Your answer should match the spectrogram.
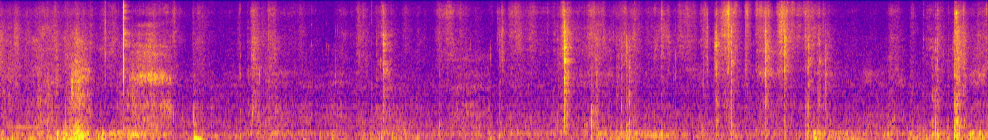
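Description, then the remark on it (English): Dry, crinkly rustling and scraping of paper, fairly quiet, with irregular sharp crackles and brief snips scattered throughout and no talking. “Hope the paper's rasping's good audio.”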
